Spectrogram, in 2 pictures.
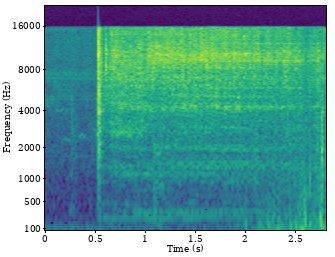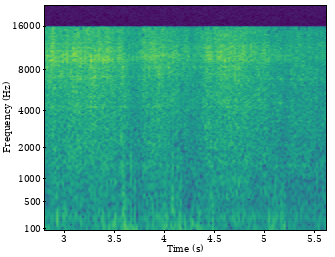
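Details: Condenser fan motor on an air conditioner after replacing the bad capacitor that kept the fan from starting: a click as the unit switches on, then a steady compressor hum with the fan coming up to a rushing run, normal startup.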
